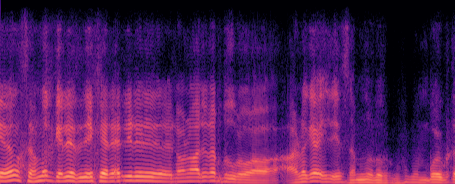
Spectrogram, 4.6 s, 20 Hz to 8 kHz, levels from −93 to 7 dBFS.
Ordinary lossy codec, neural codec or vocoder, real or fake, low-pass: Opus, 16 kbps; codec, 16 kHz in and 24 kHz out, 0.4 kbps, LongCat-Audio-Codec, four codebook decoder; fake; 7.2 kHz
